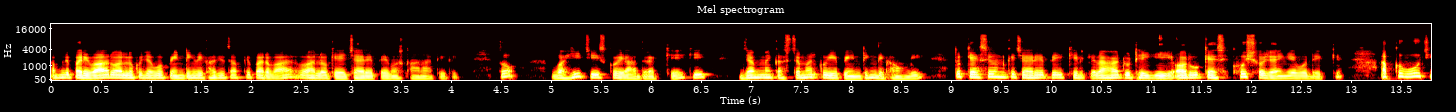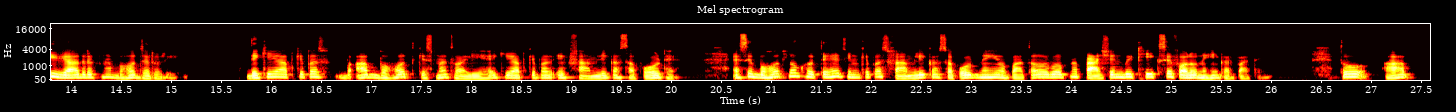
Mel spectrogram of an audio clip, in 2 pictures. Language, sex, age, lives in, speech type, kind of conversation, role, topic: Hindi, male, 20-24, India, conversation, advice, advisor, मैं पूर्णता की चिंता छोड़कर अपने रचनात्मक प्रोजेक्ट की शुरुआत कैसे करूँ?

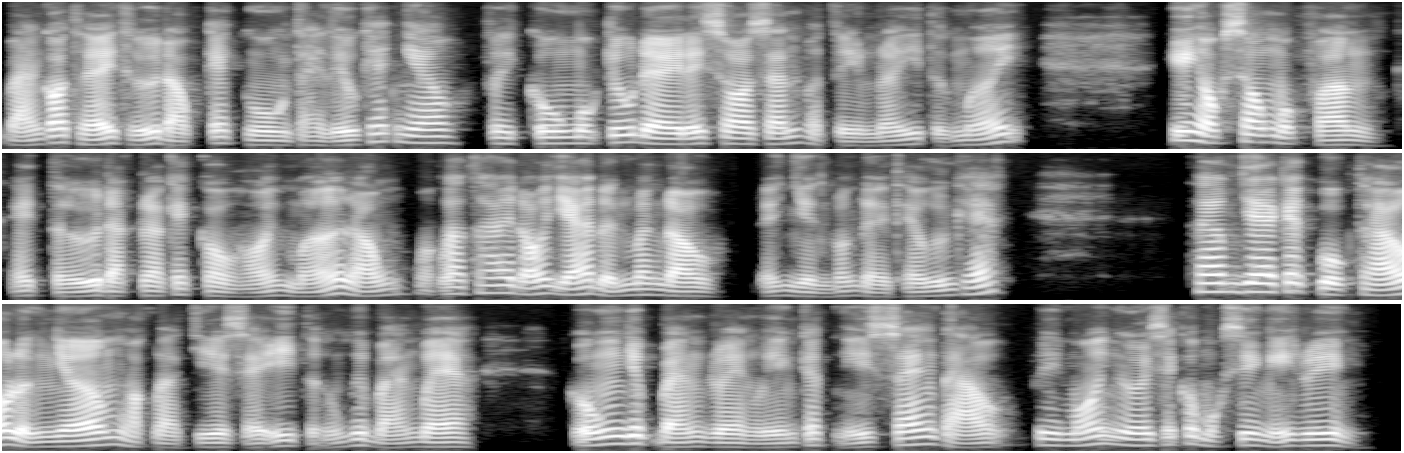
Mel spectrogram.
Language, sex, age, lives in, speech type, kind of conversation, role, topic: Vietnamese, male, 20-24, Vietnam, read, expert-assistant, expert, Làm thế nào để phát triển tư duy sáng tạo trong học tập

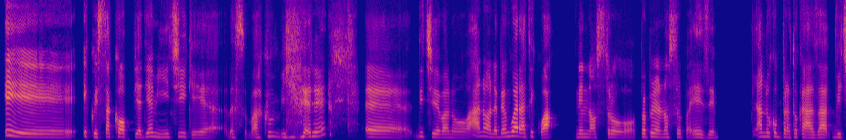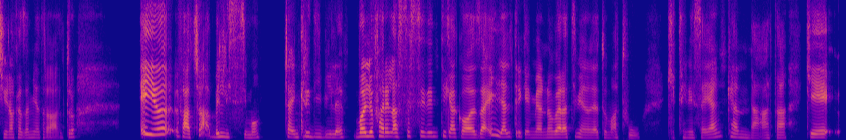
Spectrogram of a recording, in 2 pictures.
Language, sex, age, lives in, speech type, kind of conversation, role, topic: Italian, female, 25-29, Italy, conversation, podcast, guest, Qual è il primo posto che hai chiamato davvero casa?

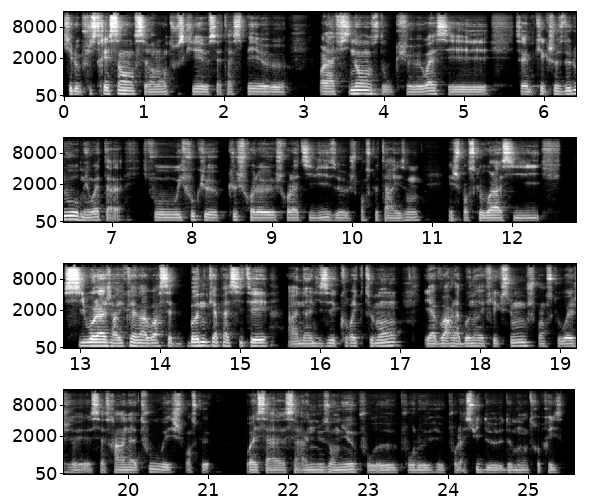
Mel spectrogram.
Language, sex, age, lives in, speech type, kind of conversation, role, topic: French, male, 18-19, France, conversation, advice, user, Pourquoi ai-je si peur d’échouer au point que cela m’empêche d’agir ?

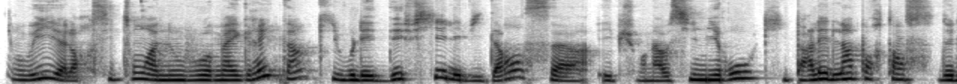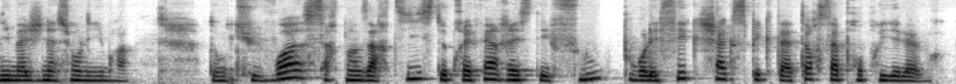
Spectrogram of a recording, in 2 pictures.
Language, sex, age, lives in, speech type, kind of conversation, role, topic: French, female, 35-39, Germany, read, expert-assistant, expert, Quand je doute, est-ce qu’une œuvre d’art ou un artiste m’a déjà aidé à voir les choses autrement ?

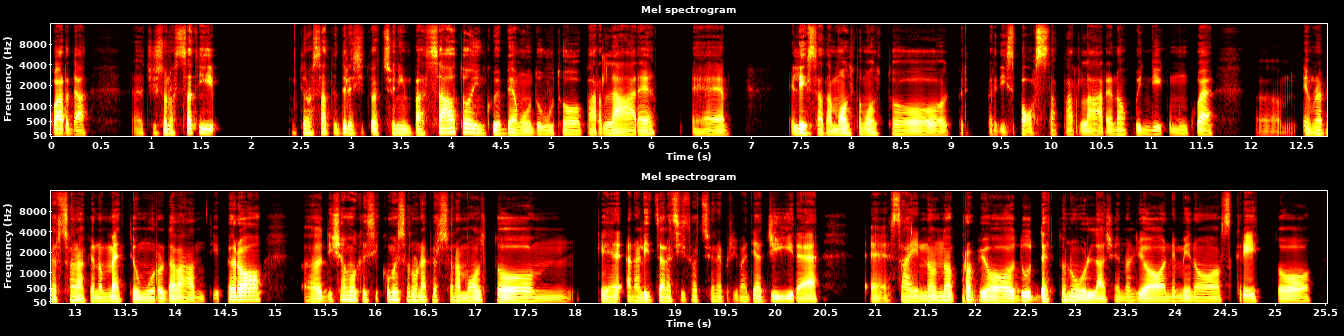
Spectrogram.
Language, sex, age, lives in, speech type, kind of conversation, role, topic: Italian, male, 18-19, Italy, conversation, advice, user, Come descriveresti un'amicizia che si è raffreddata senza spiegazioni?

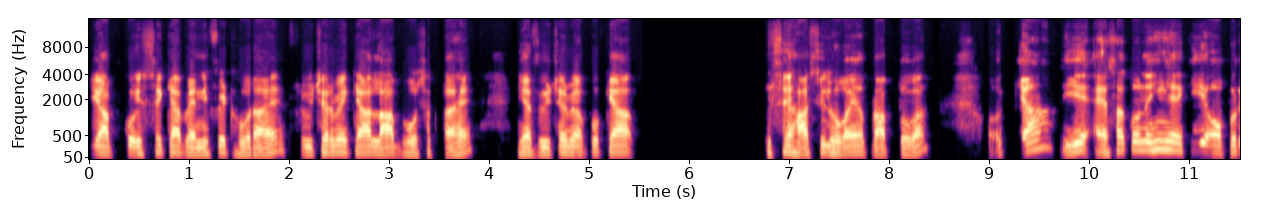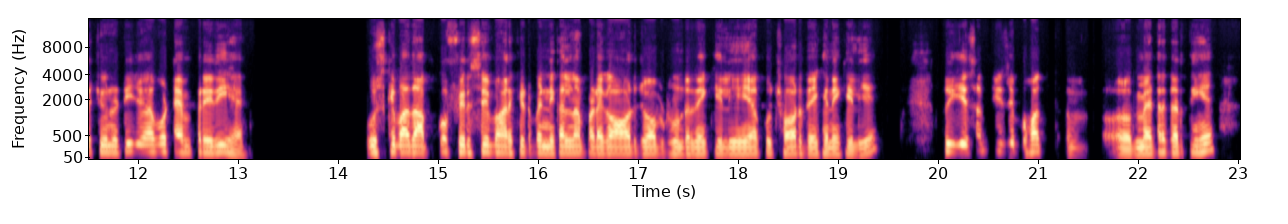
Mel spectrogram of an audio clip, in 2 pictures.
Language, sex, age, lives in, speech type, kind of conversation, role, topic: Hindi, female, 55-59, India, conversation, podcast, guest, Kabhi tumhe koi unexpected nateeja mila ho, toh us experience ne tumhe kya sikhaya?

